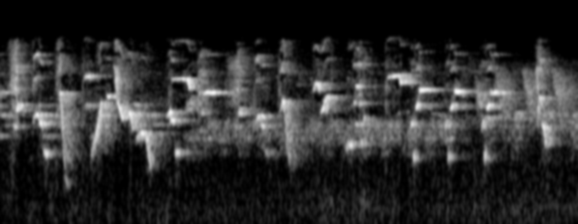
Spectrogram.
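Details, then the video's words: White-rumped shama singing in a training recording: dense, rapid series of bright whistles and sharp falling sweeps, pulsing in quick phrases throughout with no other sounds. "Masteran Suara Samyong"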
